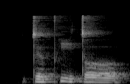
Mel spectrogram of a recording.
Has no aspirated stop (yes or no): no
